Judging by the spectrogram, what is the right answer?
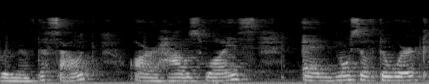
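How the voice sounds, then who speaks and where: In a very deep, low pitch, a woman with an Italian accent speaks with fairly even intonation, with audible room echo and music in the background. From Italy. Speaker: exchange student. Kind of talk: interview answers. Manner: hesitant, many fillers.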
